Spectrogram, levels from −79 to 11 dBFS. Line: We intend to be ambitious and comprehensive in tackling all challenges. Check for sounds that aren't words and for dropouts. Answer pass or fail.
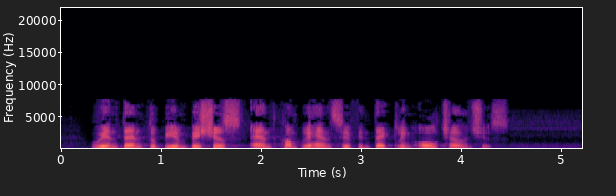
pass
